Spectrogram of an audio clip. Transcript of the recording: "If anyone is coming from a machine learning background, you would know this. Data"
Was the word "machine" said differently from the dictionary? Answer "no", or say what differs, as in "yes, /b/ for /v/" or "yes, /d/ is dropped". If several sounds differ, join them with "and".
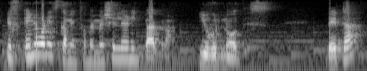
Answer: no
